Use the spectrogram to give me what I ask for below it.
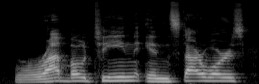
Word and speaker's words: Bottin: Rob Bottin, and I think that's how I've heard it pronounced, but it's Bottin.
